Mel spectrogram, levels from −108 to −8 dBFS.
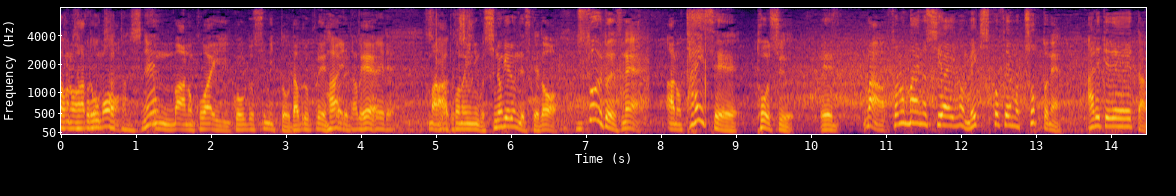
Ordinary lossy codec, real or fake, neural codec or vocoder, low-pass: none; fake; codec, 16 kHz, 16 kbps, FreqCodec, larger model; none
